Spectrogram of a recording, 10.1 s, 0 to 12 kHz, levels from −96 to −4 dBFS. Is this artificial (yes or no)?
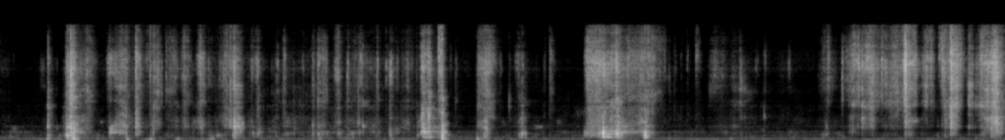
yes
